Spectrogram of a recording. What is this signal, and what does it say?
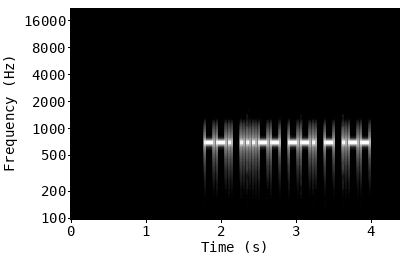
Morse code, heard as a keyed tone, about 31 wpm, 700 Hz. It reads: G3GTW
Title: DXCC-100 Call Signs - 5 Characters - 30wpm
